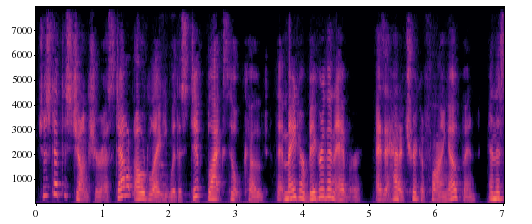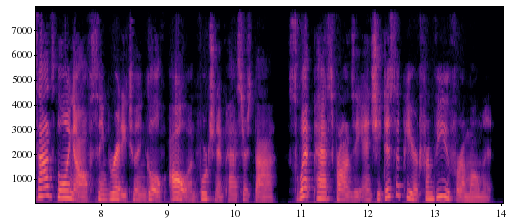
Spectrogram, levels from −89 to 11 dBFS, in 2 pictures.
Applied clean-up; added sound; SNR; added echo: neural separator model SepFormer DNS4.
